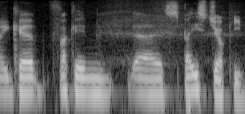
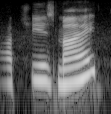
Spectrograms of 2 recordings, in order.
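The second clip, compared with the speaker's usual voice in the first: high-pitched mocking Australian accent; exaggerated Australian thanks, higher; 9 semitones higher, slower than usual. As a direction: thank them in a put-on Aussie accent, pitched up. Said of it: "we are known for our mocking Australia".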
